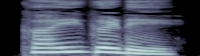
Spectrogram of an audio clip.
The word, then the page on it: ಕೈಗಡೆ: kaigaḍe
